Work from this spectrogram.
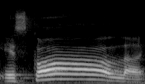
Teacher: eu demorei mais no có Essa é a sílaba mais forte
